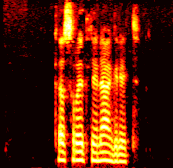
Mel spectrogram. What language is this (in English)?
Central Kurdish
